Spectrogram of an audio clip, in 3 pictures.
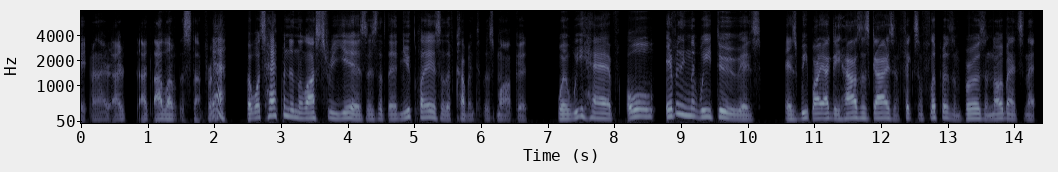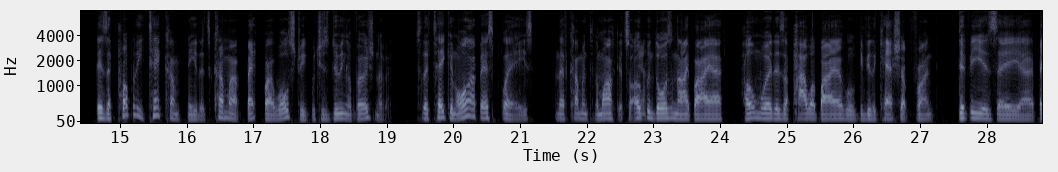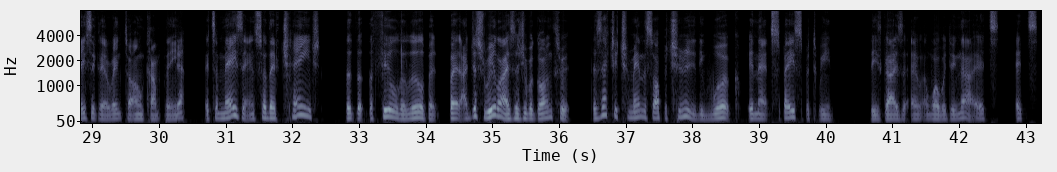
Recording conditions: live audience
